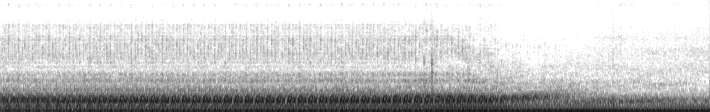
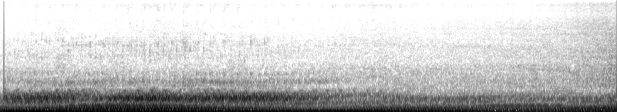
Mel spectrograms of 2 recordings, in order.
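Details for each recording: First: Lowered car after headers loosened and cat-delete pipe refitted with more chassis clearance: steady low idle rumble with fast raspy puffing at each firing, exhaust leak at a joint, later fixed. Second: Startup after X-pipe leveled and exhaust rubbing on chassis fixed; loud, even, deep idle with steady beat and no hiss or ticking from the exhaust, no leaks, normal idle.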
